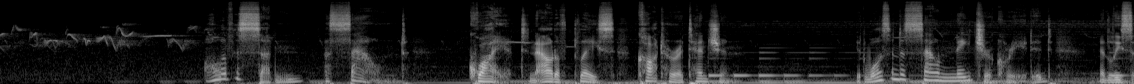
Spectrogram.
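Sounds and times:
birds chirping overhead: 0:00.0 - 0:11.3
speech: 0:02.0 - 0:04.1, 0:04.7 - 0:07.7, 0:08.6 - 0:11.3.

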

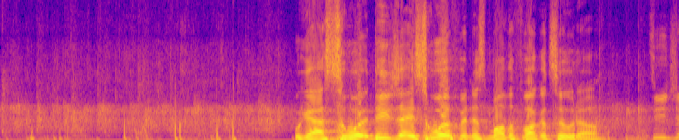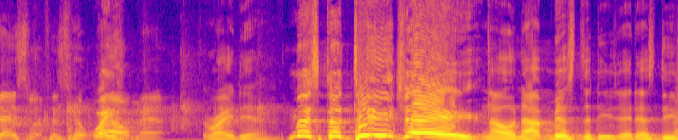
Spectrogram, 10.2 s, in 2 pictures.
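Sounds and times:
audience applause: 0:00.0 - 0:07.5
speech: 0:02.2 - 0:10.1.

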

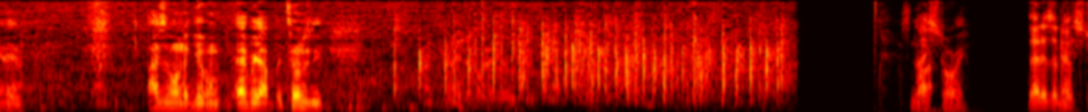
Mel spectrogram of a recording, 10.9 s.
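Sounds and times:
speech: 0:00.0 - 0:00.4, 0:01.5 - 0:03.6, 0:09.1 - 0:10.8
journalists clapping at a press conference: 0:03.6 - 0:08.0.

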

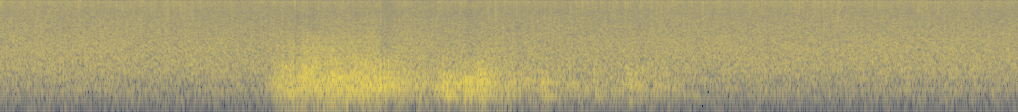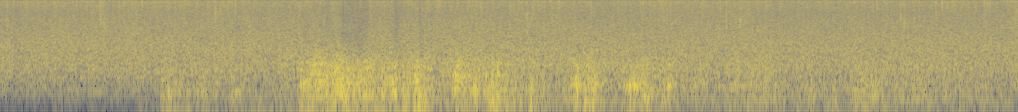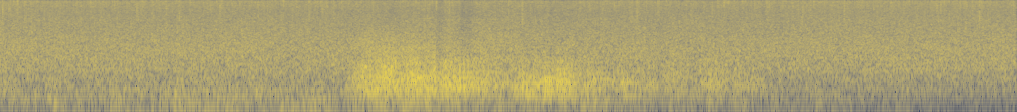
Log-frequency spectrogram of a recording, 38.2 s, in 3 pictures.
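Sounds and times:
steady rain: 0:00.0 - 0:38.1
rumbling thunder: 0:03.4 - 0:08.4, 0:14.8 - 0:35.1.

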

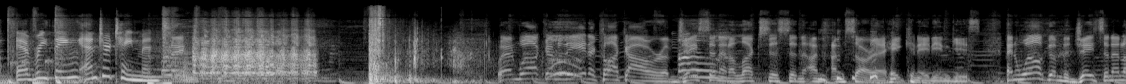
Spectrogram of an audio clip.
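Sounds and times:
speech: 0:00.2 - 0:03.4, 0:05.0 - 0:11.2
laughter: 0:02.8 - 0:05.8
gunshot: 0:03.7 - 0:05.0.

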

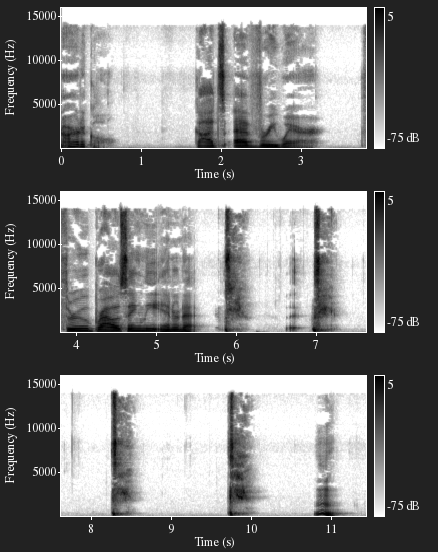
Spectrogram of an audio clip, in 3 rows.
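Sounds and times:
speech: 0:00.0 - 0:00.6, 0:01.7 - 0:03.2, 0:03.8 - 0:06.1, 0:07.0 - 0:07.2, 0:10.8 - 0:11.2
person sneezing: 0:05.8 - 0:06.2, 0:06.8 - 0:07.3, 0:08.2 - 0:08.6, 0:09.7 - 0:10.1.

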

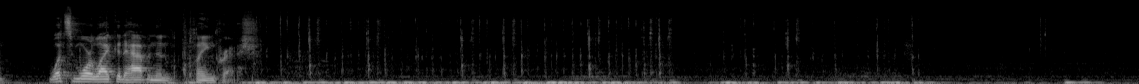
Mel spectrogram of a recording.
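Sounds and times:
low steady hum: 0:00.0 - 0:11.3
speech: 0:00.5 - 0:02.7
typing a search on computer keyboard: 0:01.7 - 0:09.4.

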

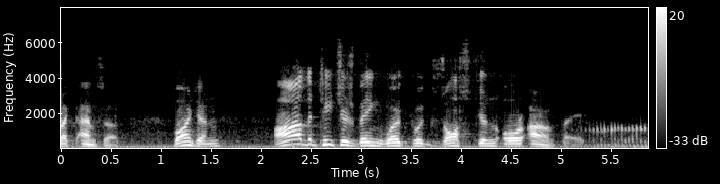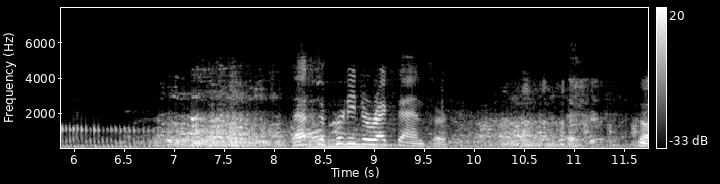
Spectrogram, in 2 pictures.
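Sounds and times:
speech: 0:00.0 - 0:05.4, 0:06.8 - 0:07.2, 0:08.2 - 0:09.8, 0:10.4 - 0:11.7
person snoring: 0:05.2 - 0:07.0
laughter: 0:06.6 - 0:11.7.

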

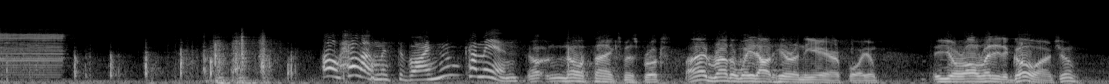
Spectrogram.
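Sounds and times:
doorbell electric buzz: 0:00.0 - 0:00.8
faint scattered clicks and knocks: 0:00.6 - 0:03.1
speech: 0:03.7 - 0:10.9.

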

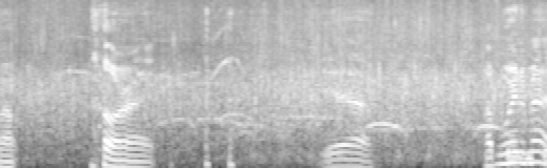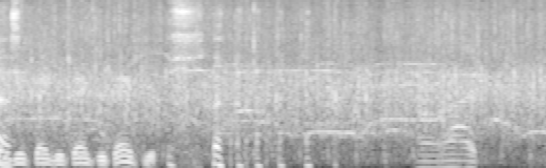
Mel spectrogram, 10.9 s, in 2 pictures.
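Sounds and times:
speech: 0:00.0 - 0:00.3, 0:00.9 - 0:01.7, 0:03.2 - 0:03.8, 0:04.8 - 0:08.9, 0:09.6 - 0:10.5
audience applause: 0:00.0 - 0:10.9
laughter: 0:00.9 - 0:02.6, 0:04.9 - 0:10.2
short voiced shouts: 0:00.9 - 0:10.9.

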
